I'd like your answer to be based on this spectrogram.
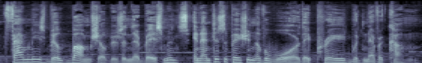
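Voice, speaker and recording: An actor playing a grave, measured narrator of eerie fables in a radio drama, in a solemn, portentous manner. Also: male voice, fairly low pitch, a little mellow. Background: music.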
